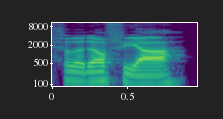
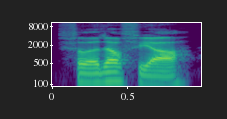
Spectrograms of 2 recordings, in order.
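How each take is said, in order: First: The word ends in a full 'ah' vowel. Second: The same.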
